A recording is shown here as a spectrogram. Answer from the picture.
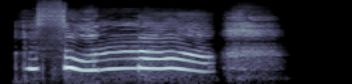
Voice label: shock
